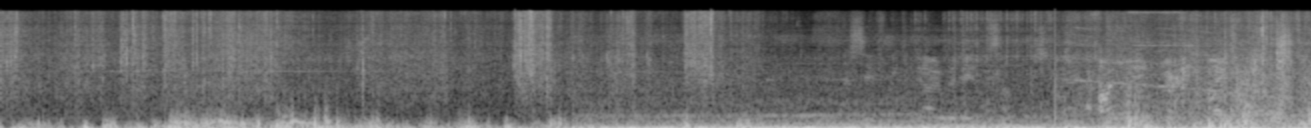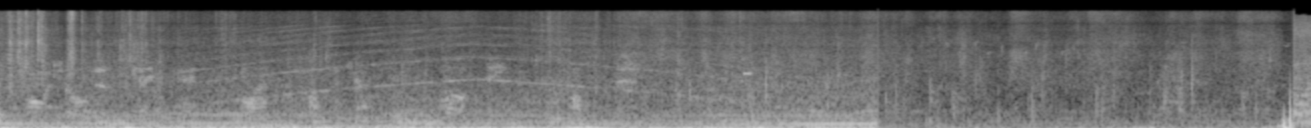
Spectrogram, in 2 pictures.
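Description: Engine and road rumble inside a moving police car, with a high tone that slowly rises and then falls in pitch over the latter half. The rumble cuts off suddenly near the end.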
